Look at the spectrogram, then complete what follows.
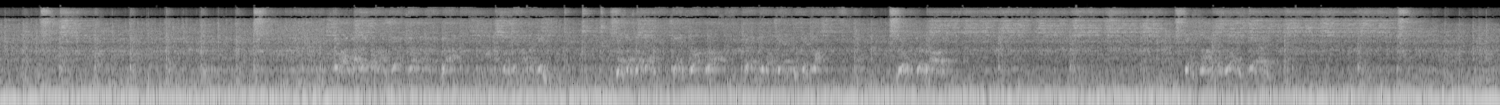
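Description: Metalcore band playing live at full volume: a drum kit close by, with heavy guitars and a deep, steady bass.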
